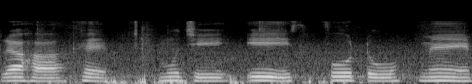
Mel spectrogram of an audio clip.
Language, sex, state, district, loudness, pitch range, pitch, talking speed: Hindi, female, Madhya Pradesh, Umaria, -17 LUFS, 150-175 Hz, 160 Hz, 75 wpm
